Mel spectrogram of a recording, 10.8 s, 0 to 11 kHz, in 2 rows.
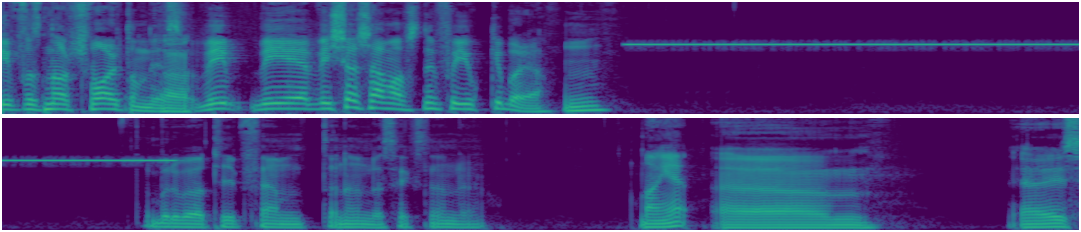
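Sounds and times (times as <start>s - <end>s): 
speech: 0.0s - 3.1s, 6.1s - 7.9s, 8.6s - 9.8s, 10.4s - 10.7s
pure test tone about 3 kHz: 3.1s - 6.3s.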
